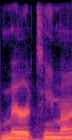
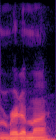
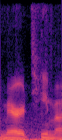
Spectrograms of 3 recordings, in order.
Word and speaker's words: maritima: enough to be or marítima as it actually would be pronounced in latin i called martoma and i have been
